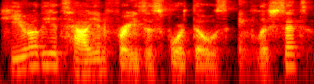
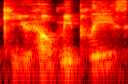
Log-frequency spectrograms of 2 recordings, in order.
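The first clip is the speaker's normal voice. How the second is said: ordinary delivery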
